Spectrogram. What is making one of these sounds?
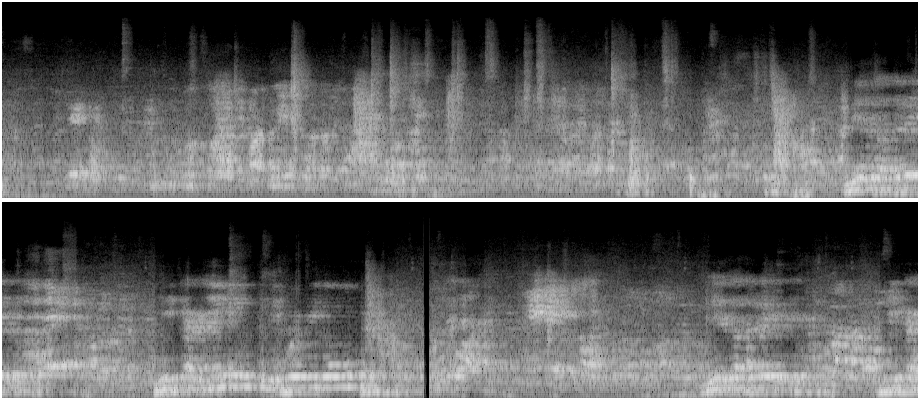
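A crowd of men chatters and calls out in a large room.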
